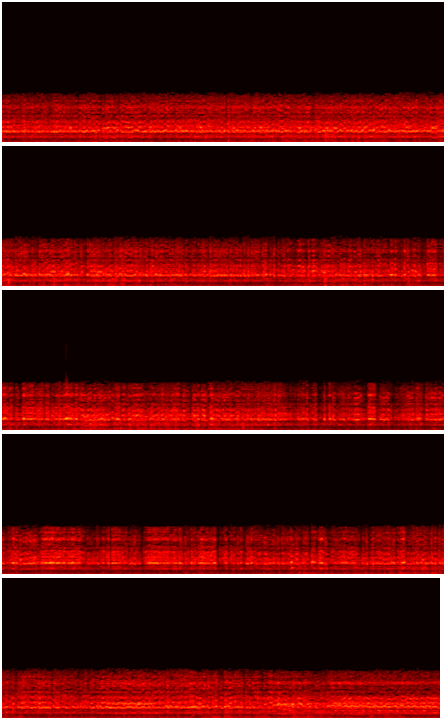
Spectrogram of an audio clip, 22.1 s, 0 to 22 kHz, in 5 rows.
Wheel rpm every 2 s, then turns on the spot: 220, 230, 240, 230, 230, 220, 230, 240, 230, 230, 210.
none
